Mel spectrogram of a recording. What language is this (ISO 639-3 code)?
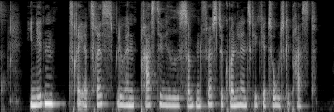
dan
